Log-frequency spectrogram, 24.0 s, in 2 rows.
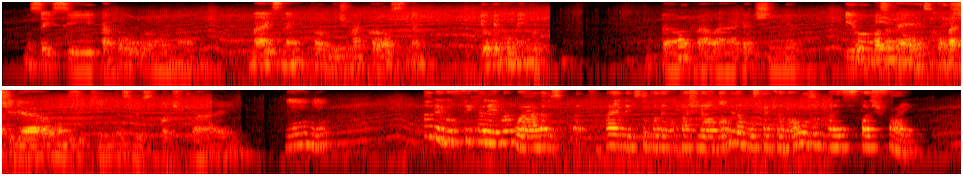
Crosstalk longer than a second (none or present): present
